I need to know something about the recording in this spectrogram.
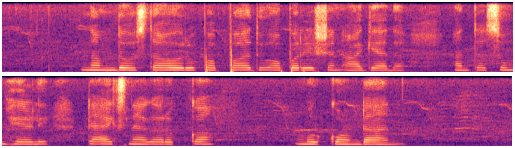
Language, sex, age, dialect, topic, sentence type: Kannada, female, 18-24, Northeastern, banking, statement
